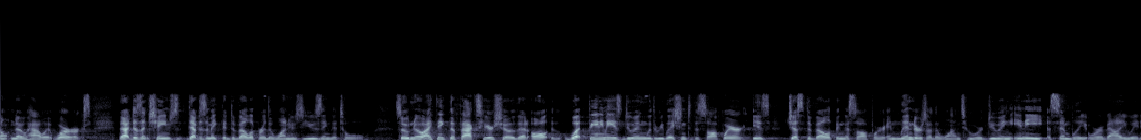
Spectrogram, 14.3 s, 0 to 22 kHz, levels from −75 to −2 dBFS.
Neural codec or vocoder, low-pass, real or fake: none; 7.2 kHz; real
